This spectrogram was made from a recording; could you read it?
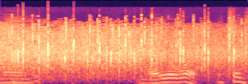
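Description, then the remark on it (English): A crowd claps steadily in dense, continuous applause, with voices whooping and shouting over it a few times, loud throughout. “You gotta give him applause. Round of applause.”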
